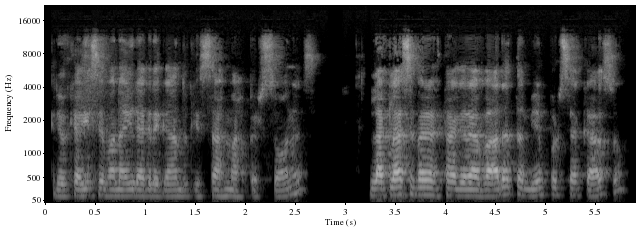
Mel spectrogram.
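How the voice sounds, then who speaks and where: With a medium-pitched voice that barely moves in pitch, a Brazilian native Portuguese speaker talks at a moderate pace in an echoey room. He is teaching a Bible study over a video call, earnestly, with many fillers and restarts.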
